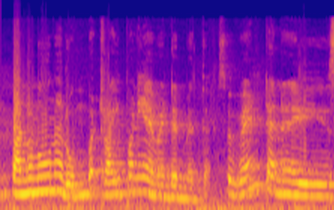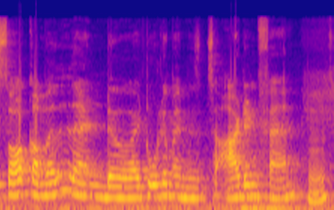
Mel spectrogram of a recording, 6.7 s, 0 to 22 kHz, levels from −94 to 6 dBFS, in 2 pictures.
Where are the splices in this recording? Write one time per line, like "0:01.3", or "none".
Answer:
none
